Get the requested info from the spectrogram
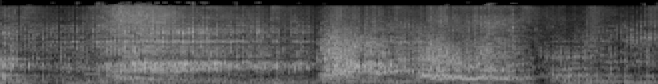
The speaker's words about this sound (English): So as I went through my recordings, I just kept falling back on the Tiger recordings, which had so much more venom in them.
